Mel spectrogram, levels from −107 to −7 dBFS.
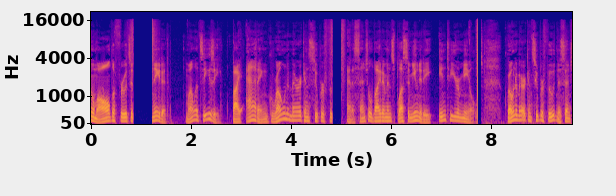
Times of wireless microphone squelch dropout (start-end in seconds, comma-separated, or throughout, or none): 0.69-1.38, 4.74-5.09, 7.70-7.82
